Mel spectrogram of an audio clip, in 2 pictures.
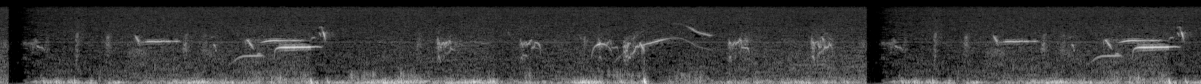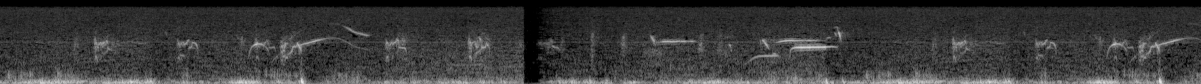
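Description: Scarlet-headed blackbird singing: clear whistled notes and short rising and falling slurs, over a low rumble. The same stretch of song repeats about every nine seconds, each time after a brief dropout.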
